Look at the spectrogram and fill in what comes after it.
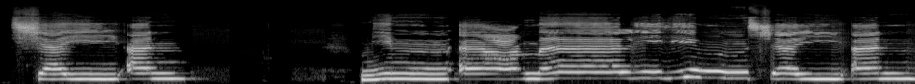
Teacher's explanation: Kita belum belajar wakof, masih dibunyikan dengan jelas. Hamzanya fathatain, ada suara en, alifnya belum terbaca.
